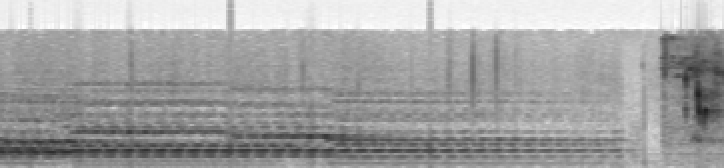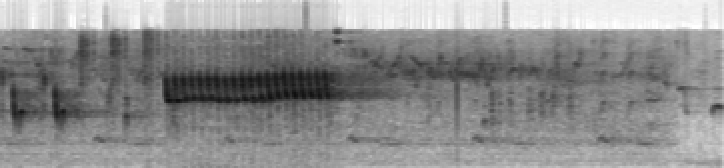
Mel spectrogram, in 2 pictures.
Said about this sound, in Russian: Кукушке с соловьями радость детства. Послушайте родные голоса, они любимой родины наследство, лишь ими живы русские леса.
